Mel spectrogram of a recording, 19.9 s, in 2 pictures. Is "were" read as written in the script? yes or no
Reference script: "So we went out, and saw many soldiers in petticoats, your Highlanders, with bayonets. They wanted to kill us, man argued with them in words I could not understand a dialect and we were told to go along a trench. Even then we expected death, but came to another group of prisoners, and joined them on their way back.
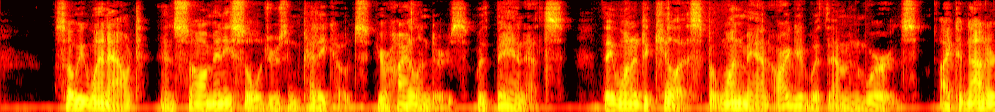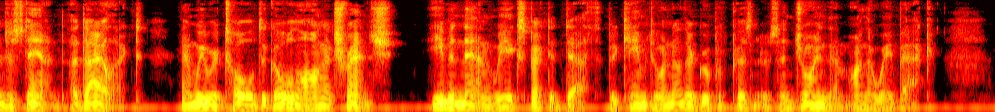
yes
